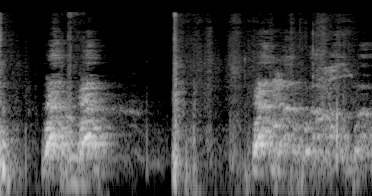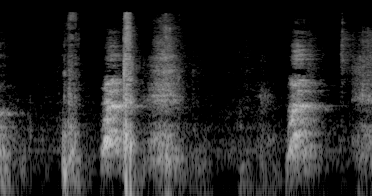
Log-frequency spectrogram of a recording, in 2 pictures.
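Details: Dog barking repeatedly in short, harsh bursts, some doubled, spaced irregularly at roughly one-second intervals.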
